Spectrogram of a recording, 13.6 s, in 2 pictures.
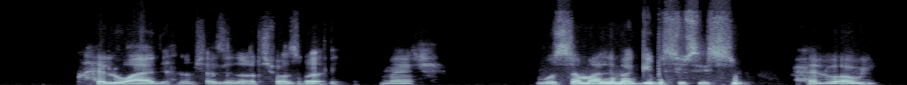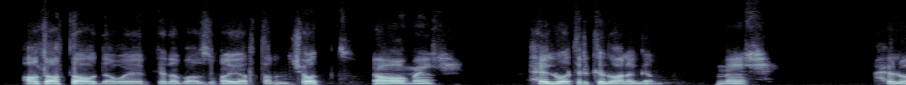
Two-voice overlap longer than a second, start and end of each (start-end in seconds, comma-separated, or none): none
